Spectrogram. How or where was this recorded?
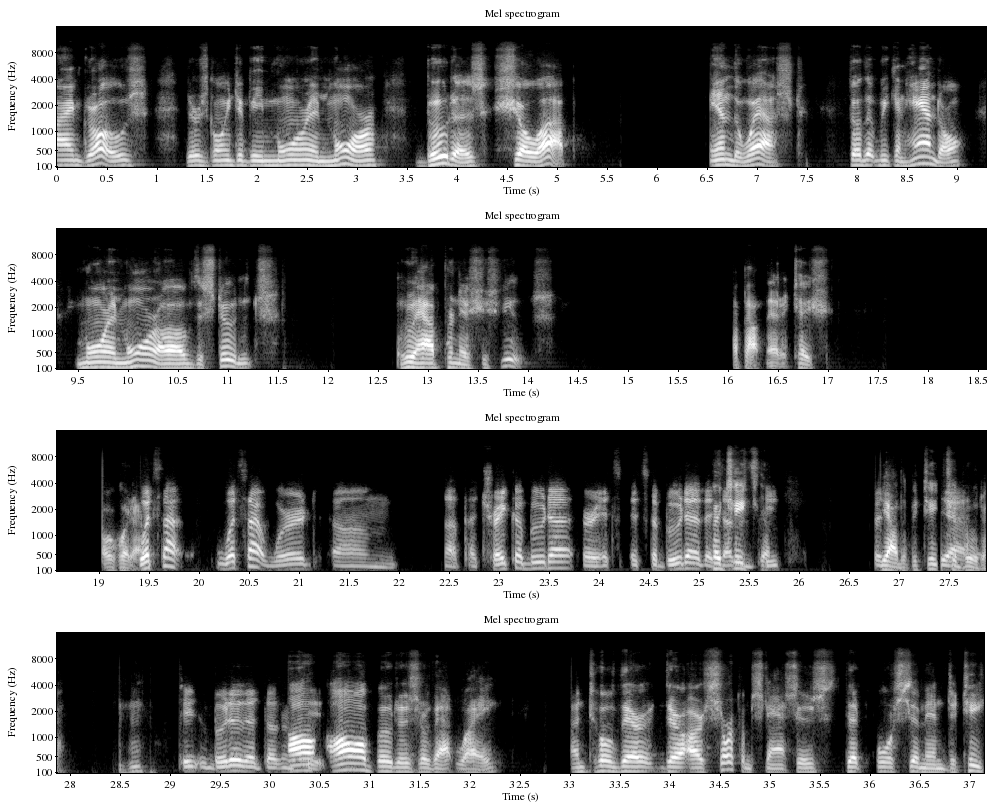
video call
